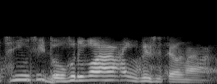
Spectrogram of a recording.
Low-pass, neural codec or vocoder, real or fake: 3.6 kHz; codec, 16 kHz, 1 kbps, FreqCodec, larger model; fake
